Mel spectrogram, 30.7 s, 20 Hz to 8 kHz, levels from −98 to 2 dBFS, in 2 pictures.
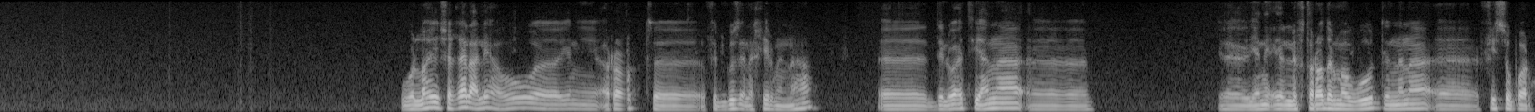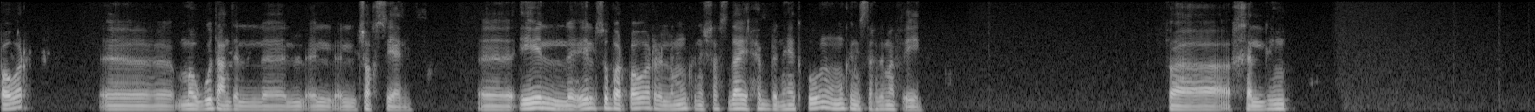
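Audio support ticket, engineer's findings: Echo leak, 24.83–24.87 s: brief, very faint repeat of the speech, roughly 40 dB below it, trailing the original by about 391 ms. Likely the far end's echo canceller passing a scrap of loudspeaker pickup back down the line. Spectrogram: a ghost copy of the preceding speech's harmonic pattern, shifted 0.39 s later and barely above the floor. Waveform: a tiny low-amplitude blip, almost invisible.

Background gated by the echo canceller, 28.26–28.72 s: room sound dips by up to about 10 dB for roughly half a second, then recovers. Echo canceller suppressing the microphone while its loudspeaker played, releasing afterward. Spectrogram: broadband noise floor visibly darker across the full band up to the normal 8 kHz ceiling of the call path. Waveform: noise envelope notched down, then restored.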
